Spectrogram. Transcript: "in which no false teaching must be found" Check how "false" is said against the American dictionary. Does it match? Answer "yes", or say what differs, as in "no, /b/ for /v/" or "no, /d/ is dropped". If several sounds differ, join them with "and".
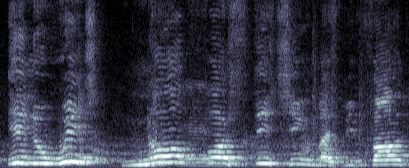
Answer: no, /l/ is dropped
